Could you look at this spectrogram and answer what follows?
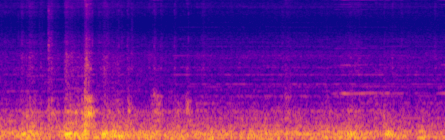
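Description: A Seaton Tramway electric tram rumbles along rails with a low, steady rolling roar and a few brief squeaks and clanks.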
